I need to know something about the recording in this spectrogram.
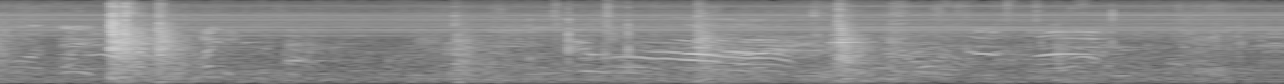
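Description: Scattered shouts and calls from players and spectators carrying across an open field, with two sharp knocks, one just after the start and another past the middle.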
